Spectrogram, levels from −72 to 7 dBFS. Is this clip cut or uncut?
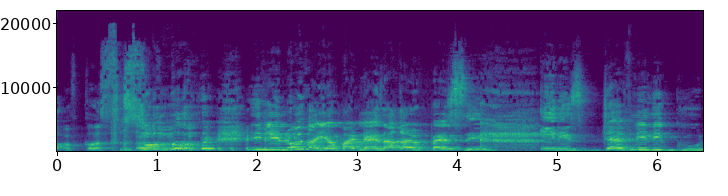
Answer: uncut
